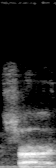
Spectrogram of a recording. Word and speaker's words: Shah: Did I pronounce it correctly? S-H-A-I? Shah, yes.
